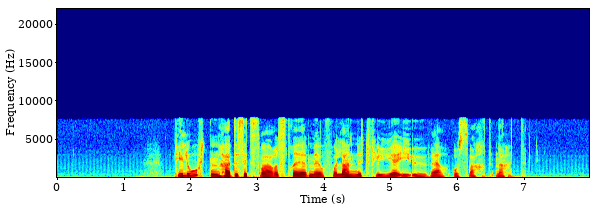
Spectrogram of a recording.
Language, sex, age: Norwegian, female, 48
